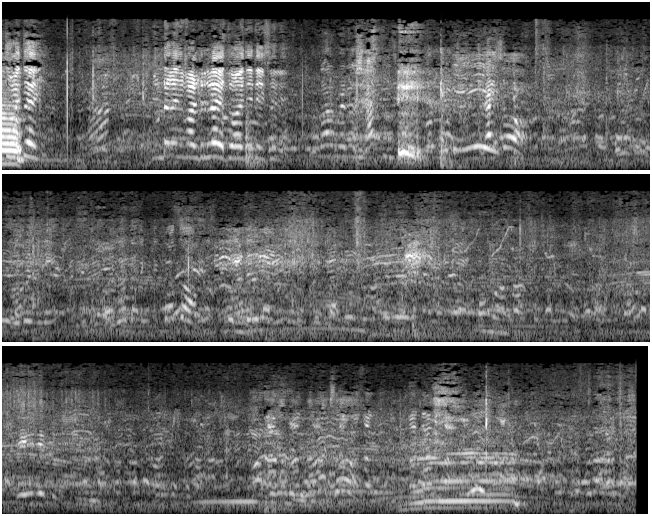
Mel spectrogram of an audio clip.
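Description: Men talk and call out outdoors.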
